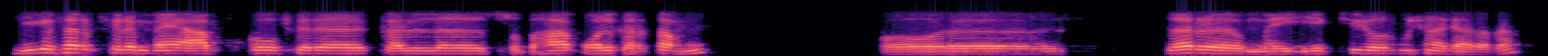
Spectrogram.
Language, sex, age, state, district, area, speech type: Hindi, male, 30-45, Madhya Pradesh, Hoshangabad, rural, conversation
